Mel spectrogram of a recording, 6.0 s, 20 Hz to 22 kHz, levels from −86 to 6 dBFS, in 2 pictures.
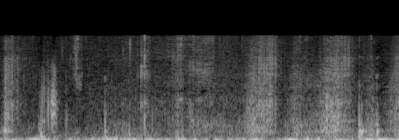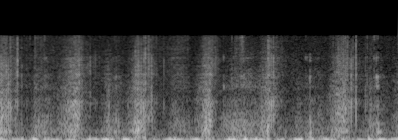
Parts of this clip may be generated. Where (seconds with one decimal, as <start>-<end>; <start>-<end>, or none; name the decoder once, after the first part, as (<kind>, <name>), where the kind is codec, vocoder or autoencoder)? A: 2.9-4.7 (vocoder, Vocos)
